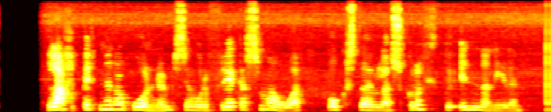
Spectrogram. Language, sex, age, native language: Icelandic, female, 30-39, Icelandic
